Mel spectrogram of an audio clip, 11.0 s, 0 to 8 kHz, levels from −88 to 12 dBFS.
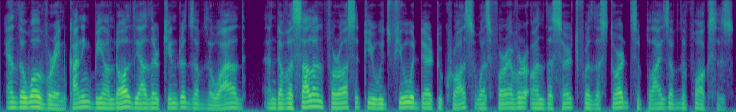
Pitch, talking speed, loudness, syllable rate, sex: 120 Hz, 190 wpm, -17 LUFS, 4.7 syllables/s, male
